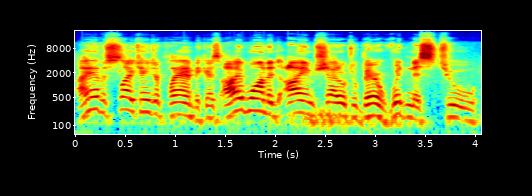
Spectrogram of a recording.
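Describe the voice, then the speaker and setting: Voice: mid-range voice, expressive, moderate pace, a little hiss or hum, poor audio. A theatrical, giggly host chatting with friends and reading fan fiction live, with a flair for dramatic announcements. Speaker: fanfiction reader and co-host. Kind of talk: casual group chat and live fanfic reading.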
